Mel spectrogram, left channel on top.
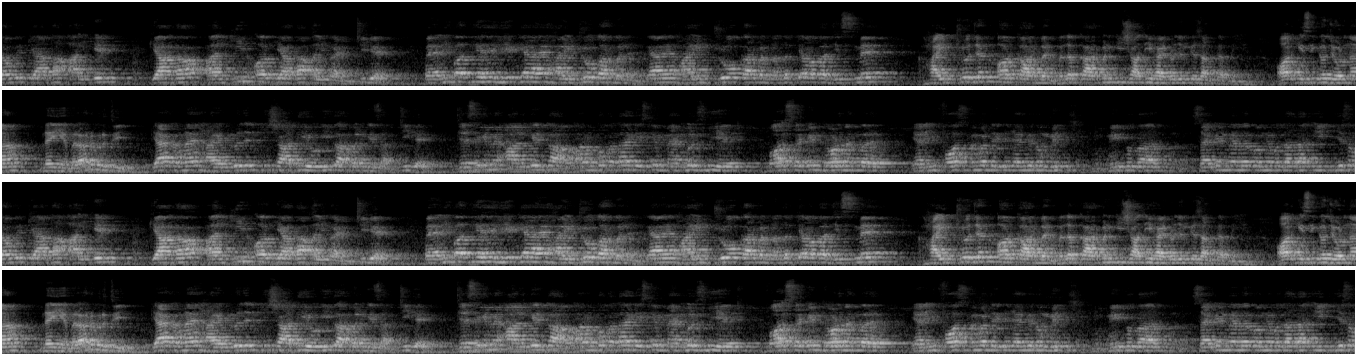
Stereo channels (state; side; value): quieter; left; 3.4 dB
